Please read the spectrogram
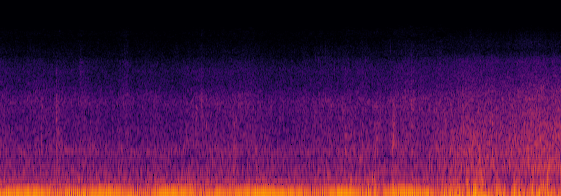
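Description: Sailing catamaran under engine: a steady low diesel hum mixed with wind buffeting the microphone and water rushing past the hulls. The hum weakens about four and a half seconds in.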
